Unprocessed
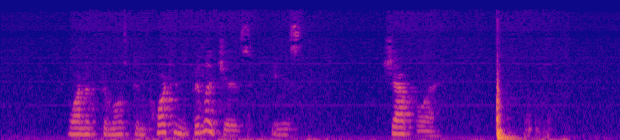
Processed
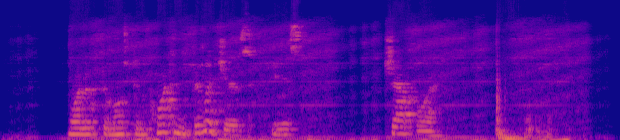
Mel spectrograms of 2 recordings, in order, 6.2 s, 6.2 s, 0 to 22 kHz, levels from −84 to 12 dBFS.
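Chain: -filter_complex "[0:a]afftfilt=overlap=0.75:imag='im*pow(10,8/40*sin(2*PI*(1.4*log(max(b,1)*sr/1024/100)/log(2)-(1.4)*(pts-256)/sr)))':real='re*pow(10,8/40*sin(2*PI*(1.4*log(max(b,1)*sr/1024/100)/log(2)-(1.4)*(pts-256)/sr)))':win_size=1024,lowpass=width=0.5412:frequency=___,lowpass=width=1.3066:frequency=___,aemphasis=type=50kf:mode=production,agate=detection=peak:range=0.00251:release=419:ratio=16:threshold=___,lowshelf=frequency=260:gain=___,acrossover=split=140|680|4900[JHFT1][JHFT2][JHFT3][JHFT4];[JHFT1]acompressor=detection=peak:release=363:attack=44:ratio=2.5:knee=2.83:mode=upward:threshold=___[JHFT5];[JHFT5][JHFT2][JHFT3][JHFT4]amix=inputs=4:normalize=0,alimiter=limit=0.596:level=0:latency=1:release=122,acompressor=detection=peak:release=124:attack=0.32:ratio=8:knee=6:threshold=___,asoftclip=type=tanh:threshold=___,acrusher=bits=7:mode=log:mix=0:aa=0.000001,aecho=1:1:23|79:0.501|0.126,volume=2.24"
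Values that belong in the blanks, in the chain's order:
8000, 8000, 0.00282, -2.5, 0.00316, 0.0316, 0.0398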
